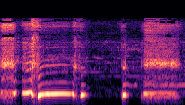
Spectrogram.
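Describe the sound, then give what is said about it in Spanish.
Hungry children crying in a tale, with whimpering, wavering wails: a long tonal cry, then after a pause two more shorter cries, with no other sound behind them. “Los niños, que no podían dormir de hambre, oyeron toda la conversación y comenzaron a llorar.”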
